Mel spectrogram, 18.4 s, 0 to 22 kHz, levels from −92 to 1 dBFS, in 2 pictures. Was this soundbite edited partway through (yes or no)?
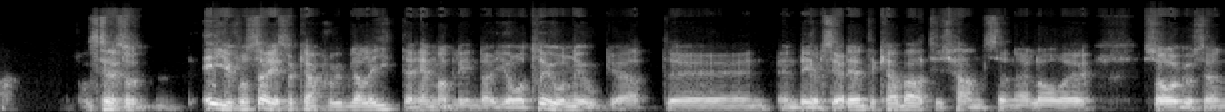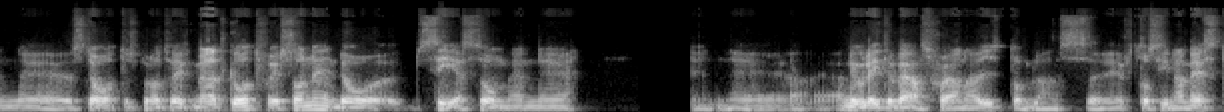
yes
